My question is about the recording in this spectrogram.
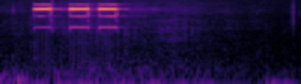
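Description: Three short, quick, high-pitched electronic beeps from a digital timer within the first second.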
